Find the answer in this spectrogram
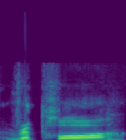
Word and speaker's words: rapport: one for us um Rapport I would say Rapport you don't pronounce t this is one of these borrowings from French because it's the T here is not pronounced you see R but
